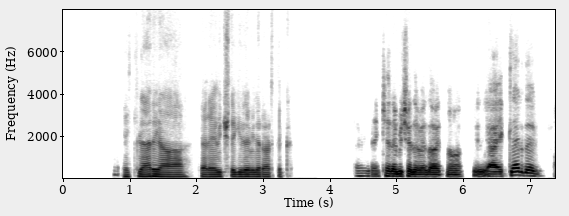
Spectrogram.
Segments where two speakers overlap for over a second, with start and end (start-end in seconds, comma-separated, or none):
none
